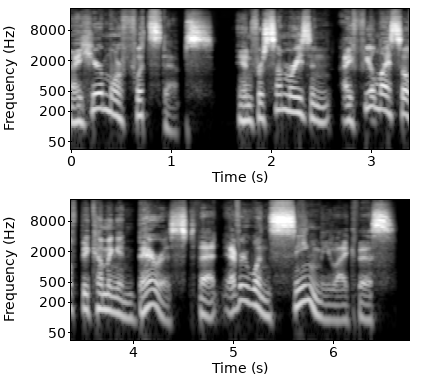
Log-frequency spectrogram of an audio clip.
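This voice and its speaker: Husky, expressive male narrator. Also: medium pitch, normal speed, no echo, clean studio sound. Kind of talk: scripted first-person visual novel narration.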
